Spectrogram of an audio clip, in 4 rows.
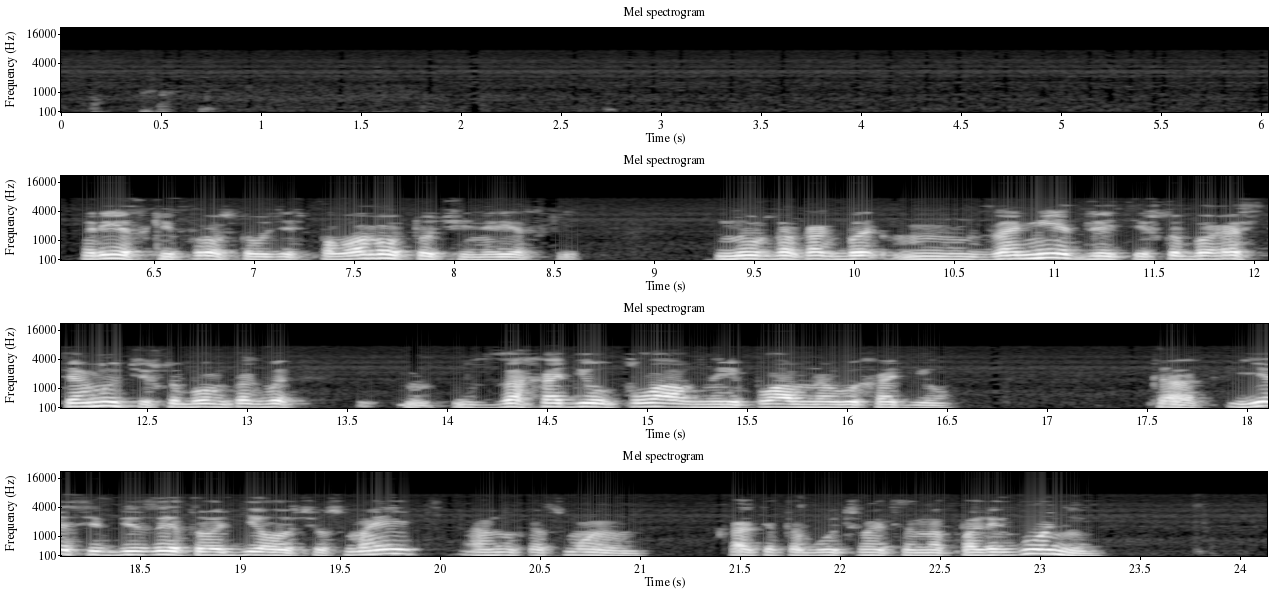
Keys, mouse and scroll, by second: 0.5 space, 17.7-18.2 middle drag, 19.5-22.0 middle drag, 23.2-24.0 shift+middle drag.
